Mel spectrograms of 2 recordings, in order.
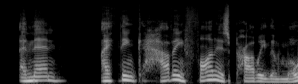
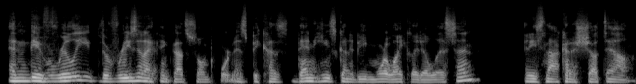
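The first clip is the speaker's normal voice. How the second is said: ordinary talk, nothing marked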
